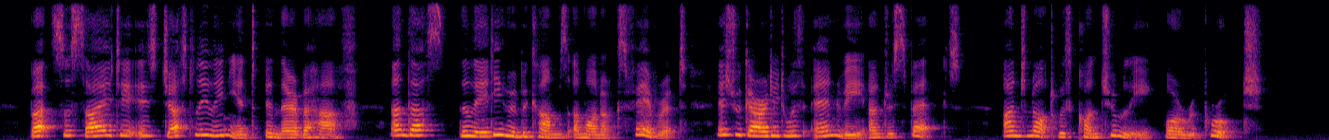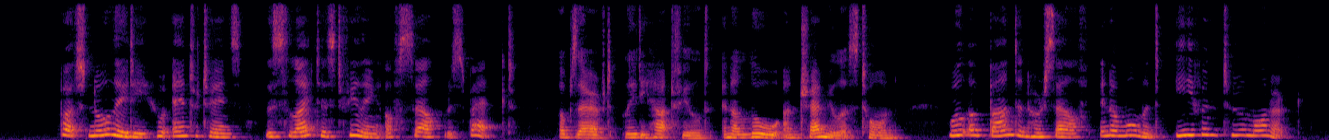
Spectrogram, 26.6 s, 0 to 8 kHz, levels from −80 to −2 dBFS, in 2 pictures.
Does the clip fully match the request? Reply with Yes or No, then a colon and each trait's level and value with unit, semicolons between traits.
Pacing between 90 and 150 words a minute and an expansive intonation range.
Yes: slow, 135 wpm; wide, 6.9 semitones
